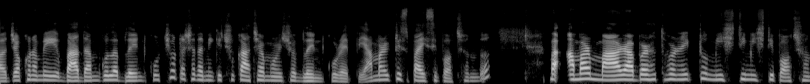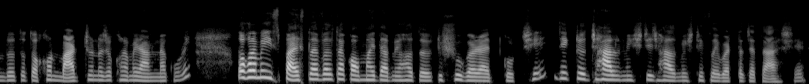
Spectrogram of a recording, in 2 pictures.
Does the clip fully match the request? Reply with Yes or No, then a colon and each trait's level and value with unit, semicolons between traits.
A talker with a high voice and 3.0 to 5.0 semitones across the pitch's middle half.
Yes: high, 195 Hz; average, 3.9 semitones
